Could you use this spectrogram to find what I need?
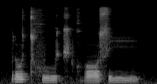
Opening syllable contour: high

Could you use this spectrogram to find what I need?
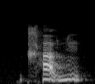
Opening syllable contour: falling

